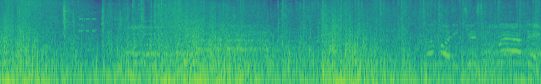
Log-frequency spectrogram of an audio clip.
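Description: Heavy thuds and clashes of fighting ring out with loud booming.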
